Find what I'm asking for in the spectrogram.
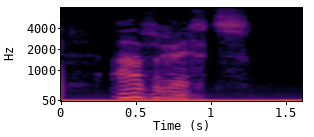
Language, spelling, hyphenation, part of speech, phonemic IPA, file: Dutch, averechts, ave‧rechts, adjective, /ˈaː.vəˌrɛx(t)s/, Nl-averechts.ogg
- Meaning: opposite, backwards, contrary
